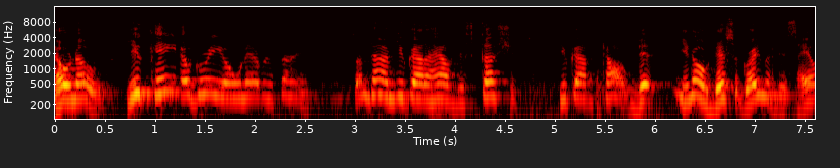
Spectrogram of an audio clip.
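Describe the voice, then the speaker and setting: A man with an Alabama accent speaks at an extremely high pitch. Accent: Southern US (Alabama). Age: 70s. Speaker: city council candidate. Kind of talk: campaign speech at a candidate forum. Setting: conference room.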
